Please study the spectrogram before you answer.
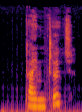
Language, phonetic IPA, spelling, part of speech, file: Polish, [ˈtãj̃n͇t͡ʃɨt͡ɕ], tańczyć, verb, Pl-tańczyć.ogg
